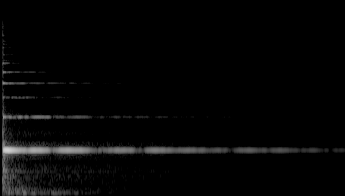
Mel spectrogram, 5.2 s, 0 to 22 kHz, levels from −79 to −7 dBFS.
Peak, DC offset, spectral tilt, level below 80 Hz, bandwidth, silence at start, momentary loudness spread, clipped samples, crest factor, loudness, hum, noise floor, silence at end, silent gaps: -18 dBFS; under 0.1%; -2 dB/octave; -68 dBFS; 11.5 kHz; 0.05 s; 25 LU; under 0.1%; 20 dB; -37 LUFS; none; -70 dBFS; 0.95 s; none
